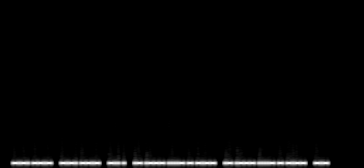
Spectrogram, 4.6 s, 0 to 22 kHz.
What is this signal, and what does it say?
Morse code, heard as a keyed tone, about 68 wpm, 700 Hz. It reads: CQ CQ DE AJ4TY AJ4TY K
